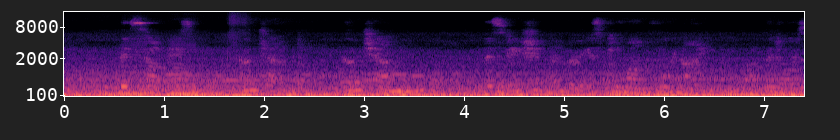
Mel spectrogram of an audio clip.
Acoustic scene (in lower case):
subway train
